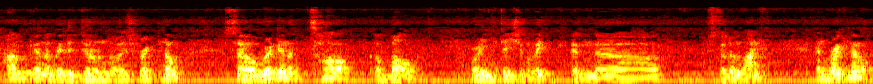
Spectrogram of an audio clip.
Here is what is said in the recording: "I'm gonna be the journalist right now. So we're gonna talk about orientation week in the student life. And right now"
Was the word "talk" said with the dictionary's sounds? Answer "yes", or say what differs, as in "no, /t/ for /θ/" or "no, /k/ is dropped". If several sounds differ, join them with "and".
yes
